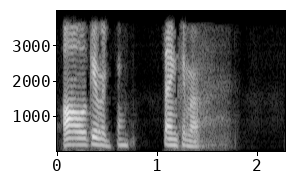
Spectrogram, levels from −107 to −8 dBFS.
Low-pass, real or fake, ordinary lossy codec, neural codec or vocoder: 3.6 kHz; fake; AAC, 16 kbps; codec, 16 kHz, 0.8 kbps, ZipCodec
